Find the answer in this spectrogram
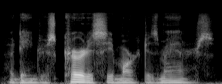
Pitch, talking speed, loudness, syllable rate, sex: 85 Hz, 160 wpm, -20 LUFS, 6.0 syllables/s, male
